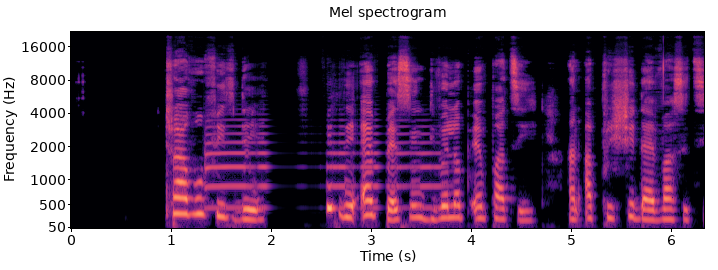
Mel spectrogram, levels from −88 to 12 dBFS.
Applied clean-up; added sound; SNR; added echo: neural mask model RNNoise.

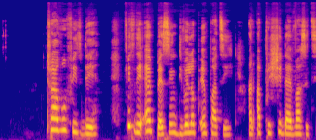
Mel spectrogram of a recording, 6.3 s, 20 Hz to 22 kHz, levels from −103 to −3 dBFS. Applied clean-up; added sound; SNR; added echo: none; none; none; none.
